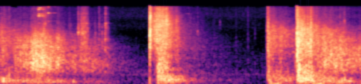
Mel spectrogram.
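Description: Bursts of rifle fire crack in a military video game: a long rattling volley, a sharp shot, then two more close, loud bursts separated by brief lulls, with no voices.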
